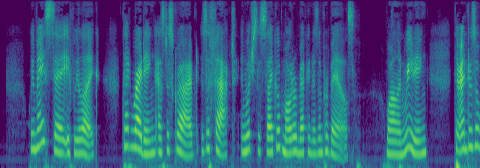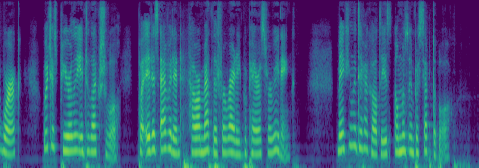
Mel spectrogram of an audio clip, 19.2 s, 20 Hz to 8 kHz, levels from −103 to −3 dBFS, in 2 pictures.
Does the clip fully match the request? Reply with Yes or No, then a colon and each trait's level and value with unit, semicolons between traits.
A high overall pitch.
Yes: high, 220 Hz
